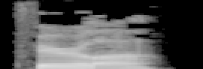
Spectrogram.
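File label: "ferly", English, British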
